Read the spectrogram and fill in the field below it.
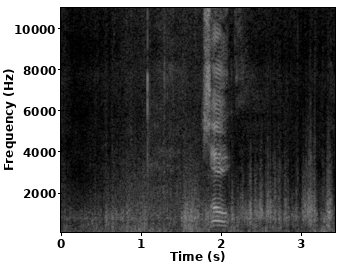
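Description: Gusty wind buffets an outdoor microphone at a shooting range, a loud rumbling roar with swelling surges throughout, while someone speaks briefly over it.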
